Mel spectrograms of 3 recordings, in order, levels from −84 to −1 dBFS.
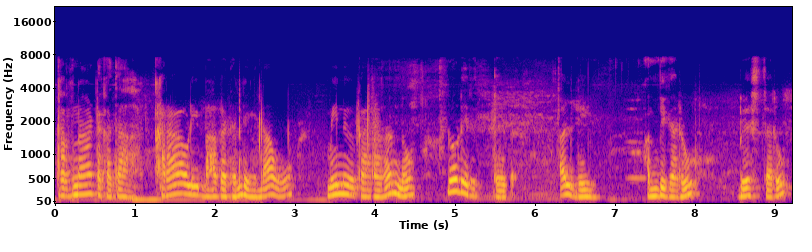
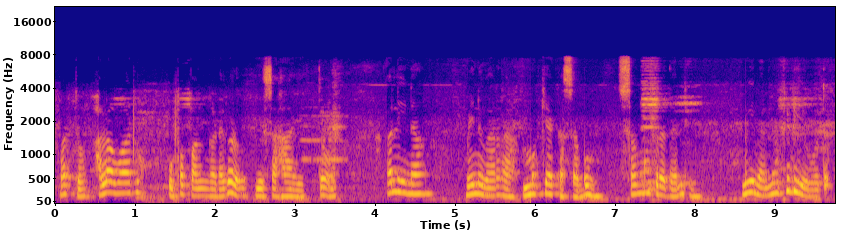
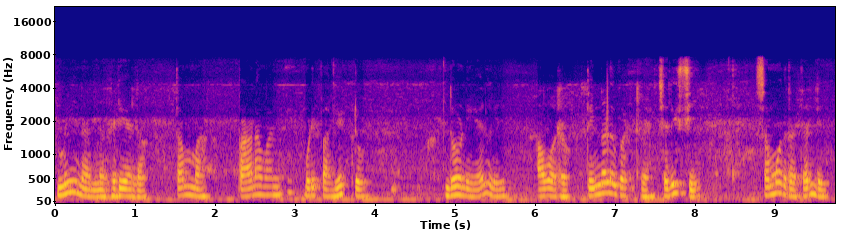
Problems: constant background noise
